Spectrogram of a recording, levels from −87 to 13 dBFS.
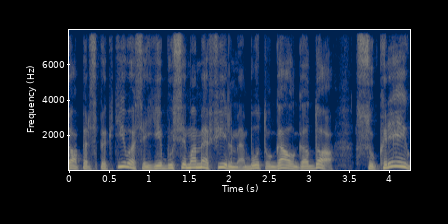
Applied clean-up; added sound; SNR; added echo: none; none; none; none.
